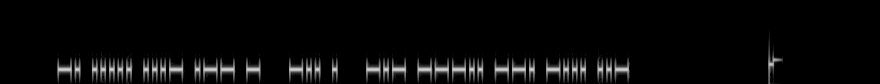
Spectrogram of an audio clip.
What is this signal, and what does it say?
Morse code, heard as a keyed tone, about 28 wpm, 700 Hz. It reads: N5VWT DE K8GBU
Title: USA Callsign DE Callsign - 5 Characters - 28wpm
